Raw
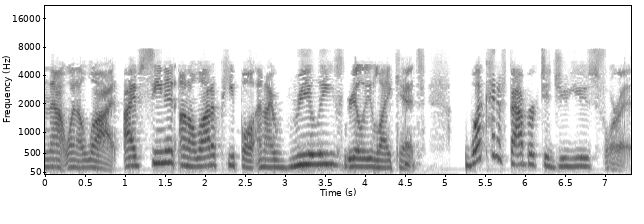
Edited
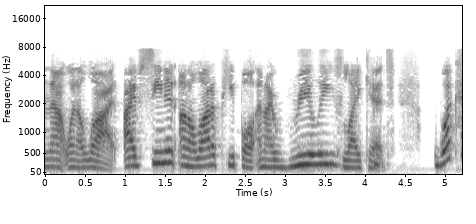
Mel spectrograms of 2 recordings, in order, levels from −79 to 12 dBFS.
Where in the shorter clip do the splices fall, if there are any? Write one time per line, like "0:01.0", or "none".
0:03.7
